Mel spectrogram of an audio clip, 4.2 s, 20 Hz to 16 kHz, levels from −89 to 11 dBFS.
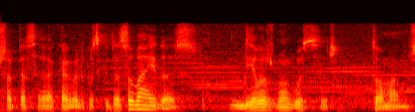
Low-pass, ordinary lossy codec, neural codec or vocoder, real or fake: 7.2 kHz; AAC, 96 kbps; none; real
